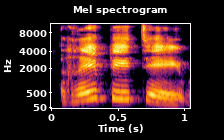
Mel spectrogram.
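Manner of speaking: ordinary talk, nothing marked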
